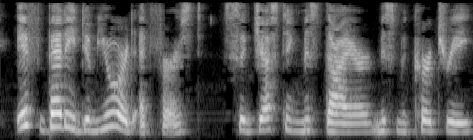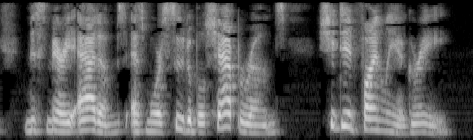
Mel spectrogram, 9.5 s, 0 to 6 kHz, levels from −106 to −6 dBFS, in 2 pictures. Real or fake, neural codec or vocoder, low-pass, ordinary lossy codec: real; none; 5.4 kHz; MP3, 32 kbps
